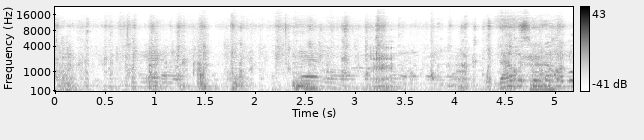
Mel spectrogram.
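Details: Domestic sow being bred so she will get pregnant quickly; rough grunting and snorting bursts mixed with people talking close by, over a steady high-pitched hiss.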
